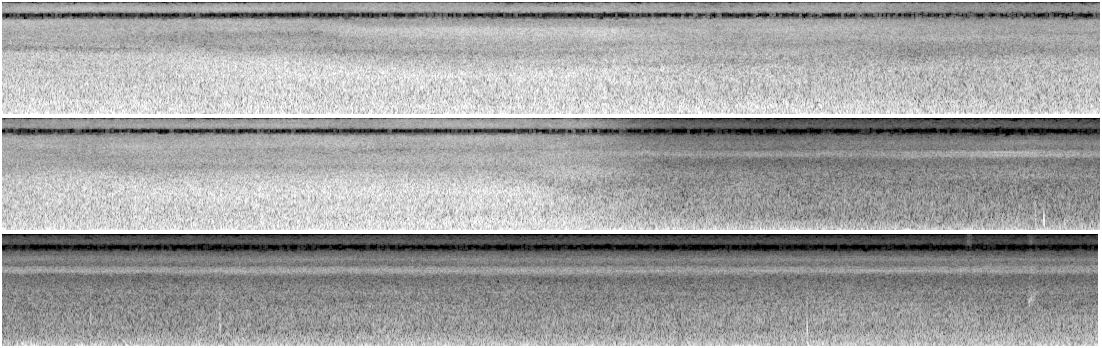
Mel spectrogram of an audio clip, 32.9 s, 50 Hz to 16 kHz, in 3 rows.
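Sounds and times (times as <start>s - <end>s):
waterfall rushing: 0.0s - 17.8s.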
